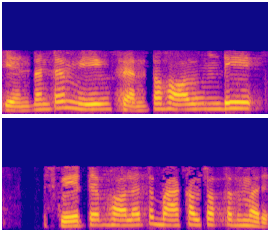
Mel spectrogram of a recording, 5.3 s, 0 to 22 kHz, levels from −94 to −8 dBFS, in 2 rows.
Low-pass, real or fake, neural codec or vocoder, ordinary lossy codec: 3.6 kHz; real; none; AAC, 16 kbps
